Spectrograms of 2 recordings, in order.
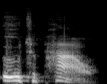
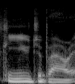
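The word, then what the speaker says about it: U-Tapao: So it's called Utapao. That's the way to pronounce it, I think.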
